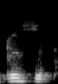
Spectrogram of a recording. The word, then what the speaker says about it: principes: stick to better and in French it's princip you stick to your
